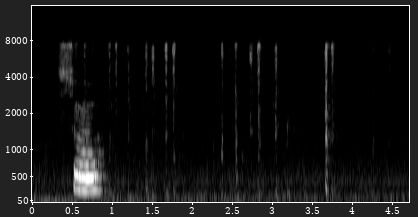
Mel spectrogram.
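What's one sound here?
Keyboard keys click in quick taps.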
